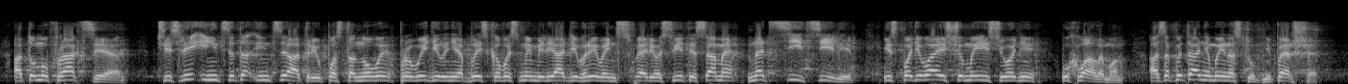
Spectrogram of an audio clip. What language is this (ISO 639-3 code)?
ukr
